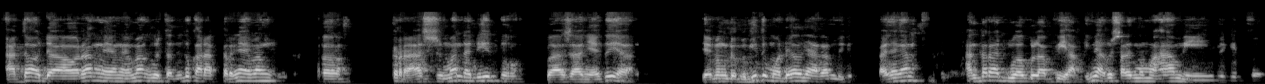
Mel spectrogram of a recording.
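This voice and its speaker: A man's voice: on the high side, animated, a little fast, darkish tone, low-quality recording. Chatty joking male preacher. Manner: chatty, tags sentences with 'kan begitu'; joking, laughs at own examples. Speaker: Islamic preacher. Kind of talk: casual online religious talk.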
